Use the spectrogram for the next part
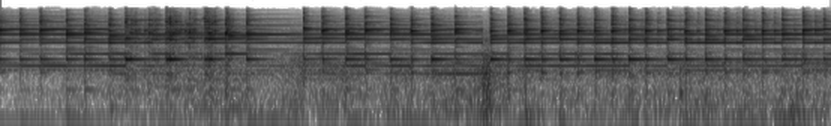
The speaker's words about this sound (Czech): Veliki školski čas, tradicionalna mirovna manifestacija koja se održava u Šumaricama kod spomenika streljanim đacima i profesorima. I ove jeseni počela je zvonjavom školskog zvona.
